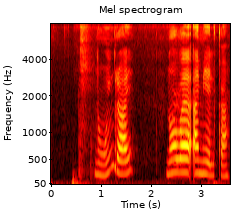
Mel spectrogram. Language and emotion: Russian, positive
